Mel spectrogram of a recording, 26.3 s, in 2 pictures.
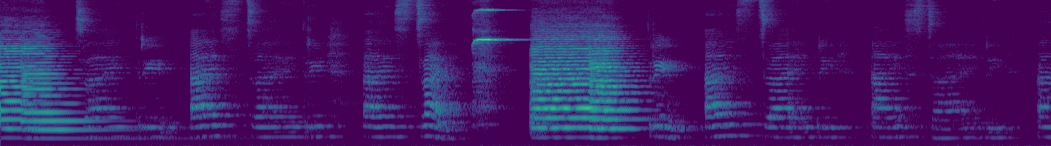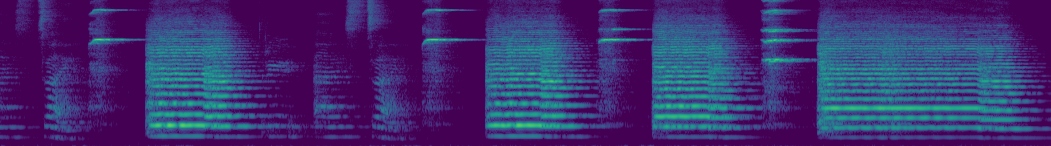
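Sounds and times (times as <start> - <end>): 
violin: 0.0 - 1.4, 6.0 - 8.1, 14.3 - 16.4, 18.4 - 26.2.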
